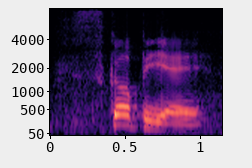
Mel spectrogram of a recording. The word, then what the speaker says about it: Skopje: Skopje. That's how you pronounce it.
